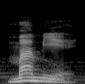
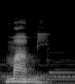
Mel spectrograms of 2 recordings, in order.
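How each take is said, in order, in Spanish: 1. Se pronuncia una vocal final extra. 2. No se pronuncia ninguna vocal final extra. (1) "no le vamos a pronunciar" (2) "sino solo"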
